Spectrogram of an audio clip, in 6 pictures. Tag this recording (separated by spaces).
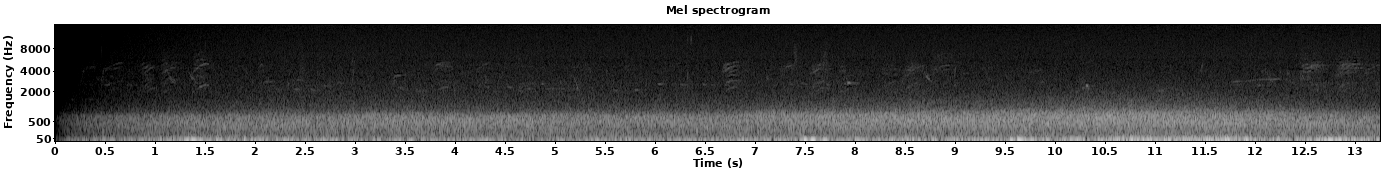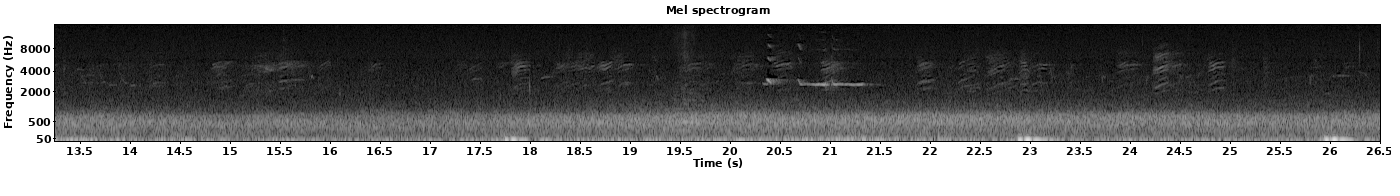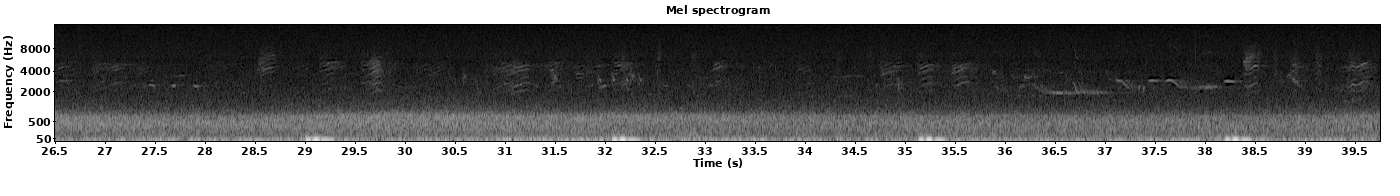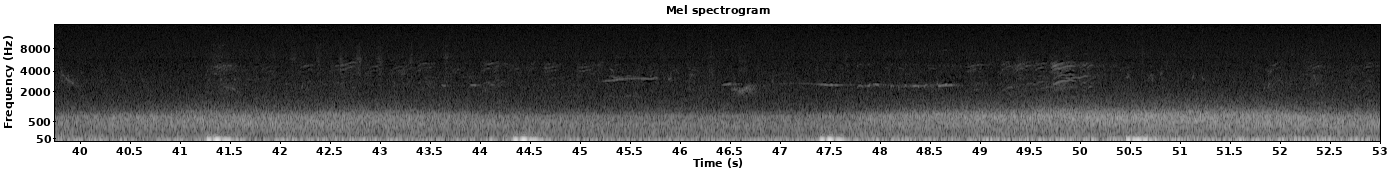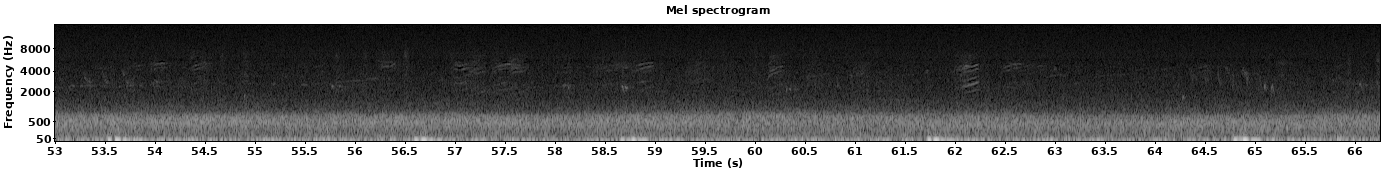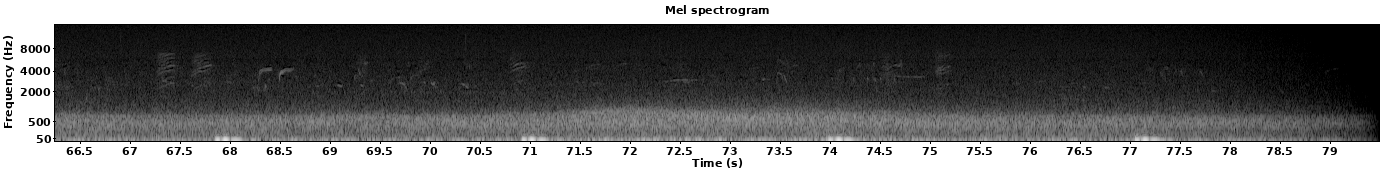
raven western-australia wind kalgoorlie ambience atmos crow Australia field-recording atmosphere australian insects desert nature birds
